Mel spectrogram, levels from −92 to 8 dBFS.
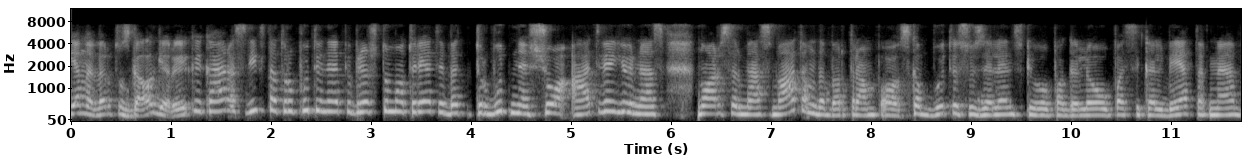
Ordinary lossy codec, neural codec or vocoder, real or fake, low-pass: AAC, 48 kbps; none; real; 7.2 kHz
